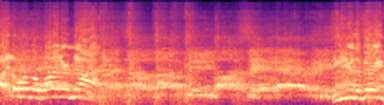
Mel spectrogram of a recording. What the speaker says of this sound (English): You can hear the very vocal New York crowd supporting their chosen wrestler.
